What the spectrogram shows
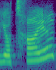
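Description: The voice rises at the end. The speaker is asking and inviting a reply. "that's an offer"

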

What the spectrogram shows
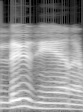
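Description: It is said in a Southern accent.

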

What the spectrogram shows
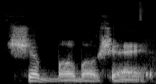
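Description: It is said in a sad way.

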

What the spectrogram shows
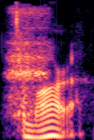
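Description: The name is said in a Southern accent.

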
